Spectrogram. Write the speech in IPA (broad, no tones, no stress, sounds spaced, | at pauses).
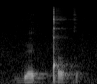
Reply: ɡ͡b ɛ k ǃ ʌ k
